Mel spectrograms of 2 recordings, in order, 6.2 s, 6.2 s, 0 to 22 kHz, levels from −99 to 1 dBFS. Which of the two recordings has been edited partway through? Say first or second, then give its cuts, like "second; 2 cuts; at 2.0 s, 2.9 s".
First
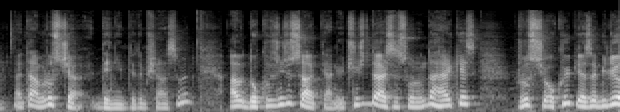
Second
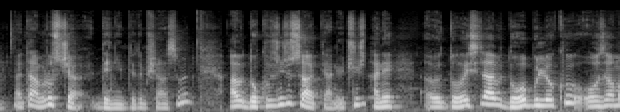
second; 1 cut; at 3.7 s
